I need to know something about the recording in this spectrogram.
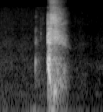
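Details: Sneezing challenge without a hanky, attempting repeated sneezes induced with a piece of paper: a short in-breath followed by one sharp, explosive sneeze in a quiet room.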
